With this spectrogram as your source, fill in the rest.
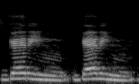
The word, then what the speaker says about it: getting: It's getting late. Fíjense que la T, el sonido de la T cuando está entre dos vocales, ¿sí? Generalmente en inglés americano se pronuncia como R. It's getting, ¿sí?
